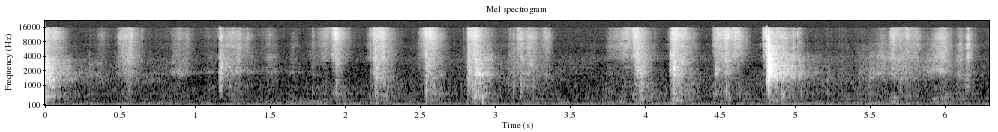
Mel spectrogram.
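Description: A deck of oracle cards shuffled by hand, the cards sliding and slapping against each other in soft, irregular strokes, with one louder stroke about five seconds in. Faint overall.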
